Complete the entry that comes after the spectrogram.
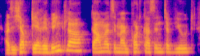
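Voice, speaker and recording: A man's voice: a little high, fast talker. A man talking casually as a podcast guest, in a blunt, colloquial, motivational way. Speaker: podcast guest, diabetes expert. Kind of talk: casual conversational interview talk.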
